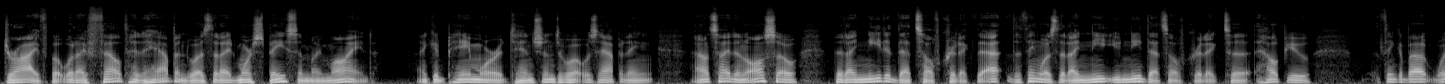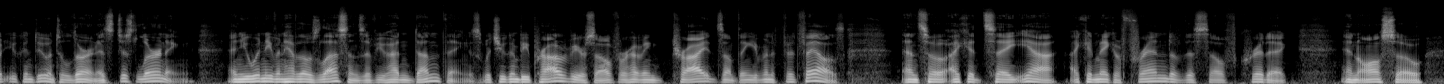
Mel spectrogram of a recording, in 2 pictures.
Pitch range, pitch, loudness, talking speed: 100-120 Hz, 110 Hz, -21 LUFS, 210 wpm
